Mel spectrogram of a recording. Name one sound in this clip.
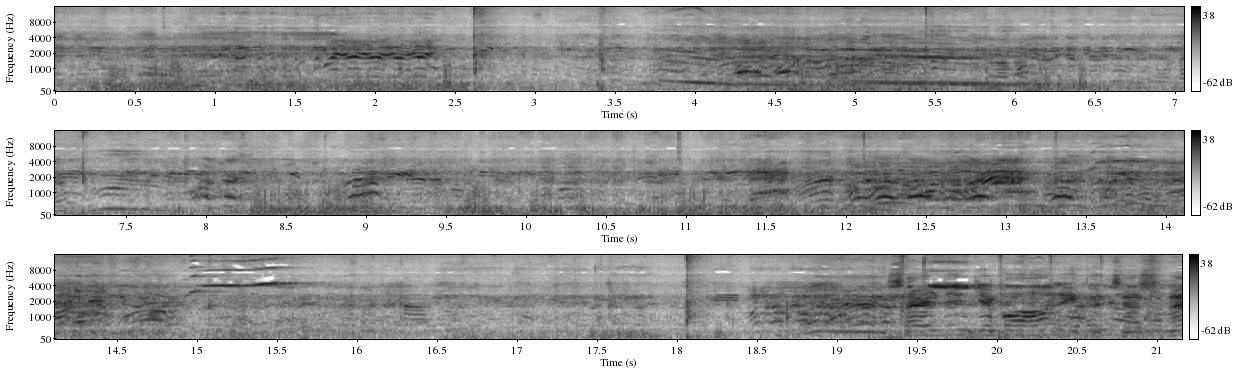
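A large outdoor crowd chatters and cheers throughout.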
